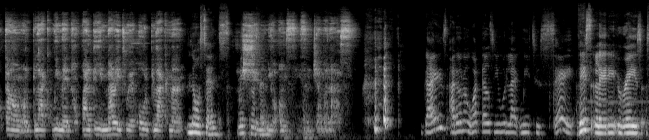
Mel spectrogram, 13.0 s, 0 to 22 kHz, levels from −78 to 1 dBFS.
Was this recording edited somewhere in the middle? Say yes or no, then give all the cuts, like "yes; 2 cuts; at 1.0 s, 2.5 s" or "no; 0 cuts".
no; 0 cuts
